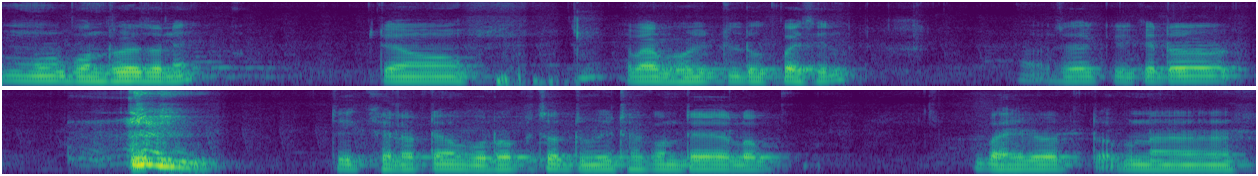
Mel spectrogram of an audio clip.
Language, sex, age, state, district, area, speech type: Assamese, male, 30-45, Assam, Charaideo, urban, spontaneous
